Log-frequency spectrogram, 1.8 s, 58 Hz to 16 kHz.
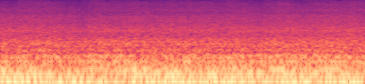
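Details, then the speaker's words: Superformance GT40 with Roush 427SR V8, started in neutral right after an oil change while still about a quart low; deep heavy even rumble with no misses, strong exhaust airflow; normal idle. "The funny thing about the exhaust from this thing is I can still feel it pushing air all the way out here. Like, it just shoots the air out so hard."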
